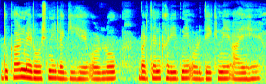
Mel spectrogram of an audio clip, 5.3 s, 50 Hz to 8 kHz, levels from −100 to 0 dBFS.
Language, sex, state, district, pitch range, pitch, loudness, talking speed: Hindi, female, Mizoram, Aizawl, 180-195 Hz, 190 Hz, -15 LUFS, 145 wpm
